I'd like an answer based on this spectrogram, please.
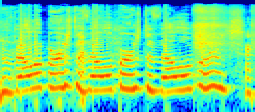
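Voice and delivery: very high pitch, word repeated insistently and hammered. Showing a Steve Ballmer impression. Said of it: "I got him down pat".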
